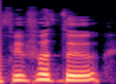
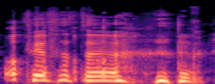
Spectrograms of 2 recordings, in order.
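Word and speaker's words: Fifth: 더 피프스 애비뉴 호텔이에요. 핍스 네. 애비뉴. 네. 더 앞에 나오는 더와 피프트의 TH는 다른 발음이 납니다. 더 피프스.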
